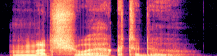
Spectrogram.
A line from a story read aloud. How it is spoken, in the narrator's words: he said, his voice deep, almost mournful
